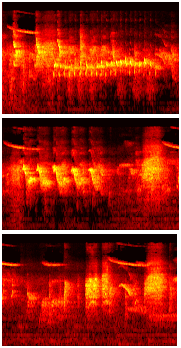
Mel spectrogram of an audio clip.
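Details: Greater green leafbird (cucak kombo) lure and master song for training other birds: a rapid, varied chatter of buzzy and whistled notes, with a fast trilled run around two seconds and thin high slurred whistles above. The song runs continuously.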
